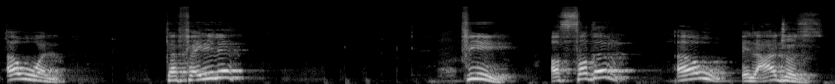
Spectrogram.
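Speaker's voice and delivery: slow, spaced words to drive the answer home; slow emphasis. Shown as a demonstration. Teacher answering the student, slow and emphatic. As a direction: stress each word slowly for the student. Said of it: "teacher stresses the answer".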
